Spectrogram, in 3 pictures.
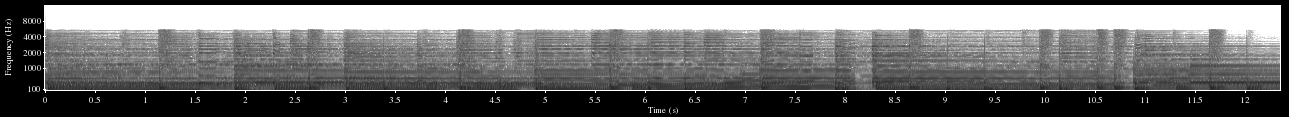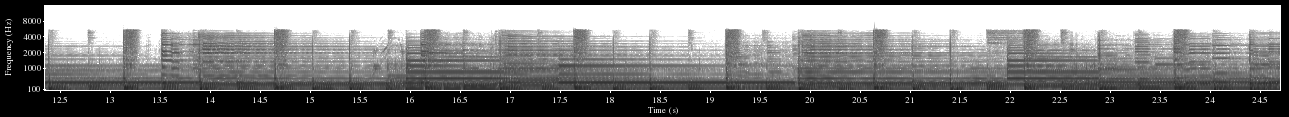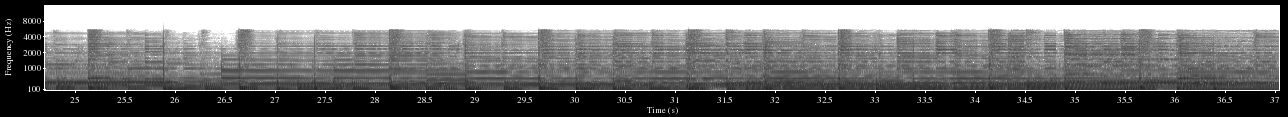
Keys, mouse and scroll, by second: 0.9 click, 1.0 click, 2.2 right click, 2.4 right click, 3.9 click, 4.0 click, 4.8 click, 4.9 click, 5.7 click, 5.8 click, 7.0 click, 7.1 click, 7.2 right click, 7.4 right click, 8.1 click, 8.3 click, 9.8 click, 10.4 click, 10.4 click, 11.4 right click, 11.5 right click, 11.9 click, 12.0 double click, 13.3 click, 14.4 click, 15.0 right click, 16.4 click, 17.0 click, 18.3 click, 18.8 click, 19.7 click, 20.5 click, 22.5 click, 25.4 click, 25.7 click, 26.5 click, 26.5 click, 28.3 scroll up 2, 28.6 click, 28.9 click, 31.7 scroll down 2, 34.0 right click, 34.8 click, 36.4 click, 36.5 click, 36.7 right click, 36.8 double right click.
